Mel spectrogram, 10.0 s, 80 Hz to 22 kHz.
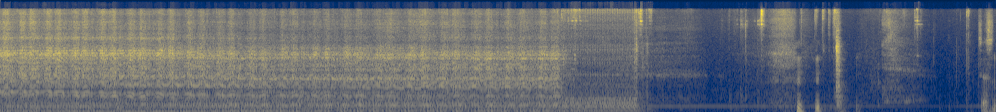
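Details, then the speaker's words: Skoda Estelle 120 fitted with a 1.8 16V Rover K-series engine, left untouched a year: cranking, a fast even starter whirr with no compression pulses as it spins freely, then silence; metal pieces later seen inside. "I'll crank it over see if they move if it'll crank over won't need anything other than just fuel pump"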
